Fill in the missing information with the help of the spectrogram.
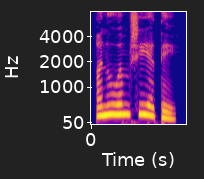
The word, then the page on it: ಅನುವಂಶೀಯತೆ: anuvamsīyate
